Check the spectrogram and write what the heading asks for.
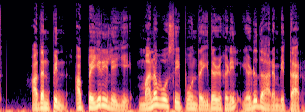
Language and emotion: Tamil, neutral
